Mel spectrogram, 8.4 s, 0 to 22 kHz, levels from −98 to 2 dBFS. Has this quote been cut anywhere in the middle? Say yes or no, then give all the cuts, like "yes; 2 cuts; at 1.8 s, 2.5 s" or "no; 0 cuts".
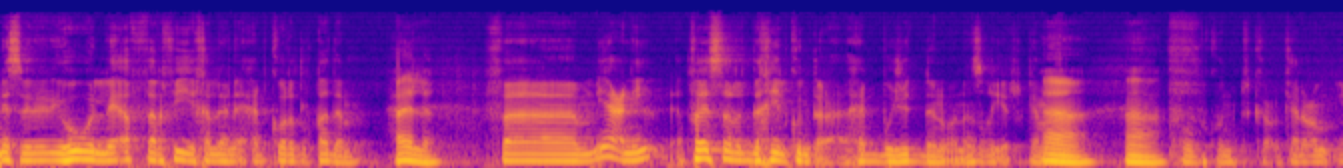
yes; 1 cut; at 7.3 s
